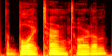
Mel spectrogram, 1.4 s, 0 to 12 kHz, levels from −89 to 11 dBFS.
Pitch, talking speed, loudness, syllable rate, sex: 105 Hz, 215 wpm, -15 LUFS, 5.7 syllables/s, male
